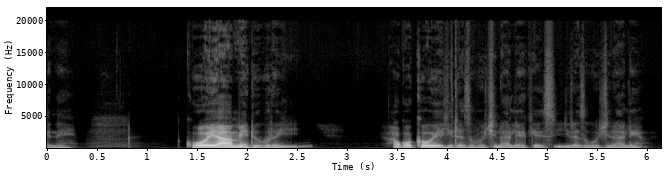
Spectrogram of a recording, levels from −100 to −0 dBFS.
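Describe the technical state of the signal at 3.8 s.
At 3.8 s the speech signal is intact, with no dropout, distortion, glitch or other technical fault at that moment.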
